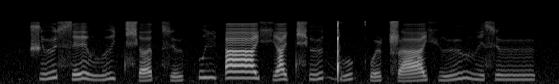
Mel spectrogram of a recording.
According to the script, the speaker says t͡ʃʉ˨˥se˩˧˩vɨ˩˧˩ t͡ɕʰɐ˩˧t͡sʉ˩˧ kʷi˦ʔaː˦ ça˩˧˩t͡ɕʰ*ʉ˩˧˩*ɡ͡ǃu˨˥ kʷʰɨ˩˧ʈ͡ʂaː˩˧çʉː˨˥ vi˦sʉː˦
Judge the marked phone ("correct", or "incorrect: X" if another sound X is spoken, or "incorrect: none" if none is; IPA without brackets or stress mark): incorrect: ʉ˨˥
